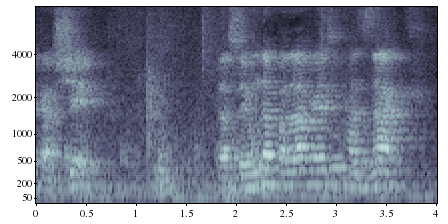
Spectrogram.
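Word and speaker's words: קשה: La segunda palabra, esto se pronuncia caché.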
